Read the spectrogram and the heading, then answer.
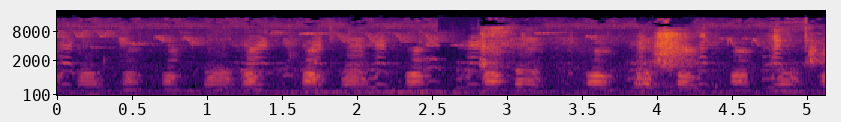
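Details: A group of geese met on a walking trail honk loudly and continuously, with nasal, overlapping calls coming several times a second, plus a few rustling noises.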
